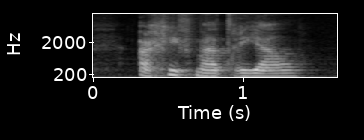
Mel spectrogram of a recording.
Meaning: archive material
- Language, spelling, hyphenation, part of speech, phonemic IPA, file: Dutch, archiefmateriaal, ar‧chief‧ma‧te‧ri‧aal, noun, /ɑrˈxif.maː.teː.riˌaːl/, Nl-archiefmateriaal.ogg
